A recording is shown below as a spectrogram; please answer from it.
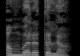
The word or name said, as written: ಅಂಬರತಲ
